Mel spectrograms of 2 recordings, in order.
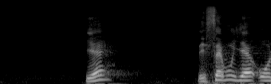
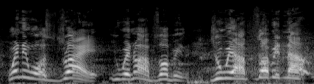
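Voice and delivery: loud, high teasing parent; mock father reply; 8 semitones higher, 11 dB louder than usual. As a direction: tease the child loudly. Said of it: "father answers child".

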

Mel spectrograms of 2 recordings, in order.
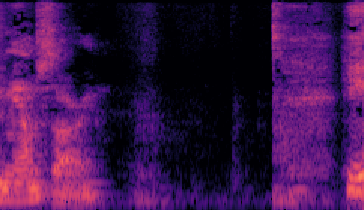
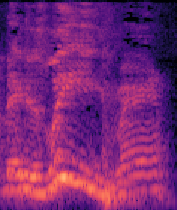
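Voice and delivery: ordinary talk

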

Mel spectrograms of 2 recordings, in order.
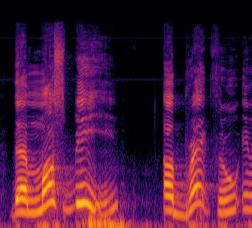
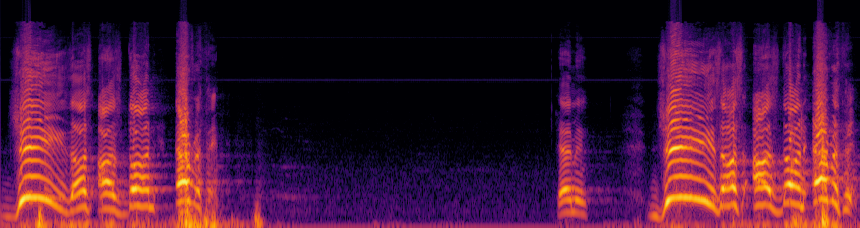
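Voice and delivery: louder, higher each repeat; building proclamation; 5 semitones higher, 8 dB louder than usual. Shown as a demonstration. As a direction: preach it harder every time. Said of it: "I'll take it again".

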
